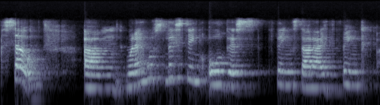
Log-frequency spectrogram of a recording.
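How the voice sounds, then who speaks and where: Young woman from Uruguay, fairly high voice, casual conference speaker with frequent restarts. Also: lively intonation, takes it slowly. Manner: conversational, many fillers and restarts. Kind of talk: conference talk. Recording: roomy, dull lo-fi sound.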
